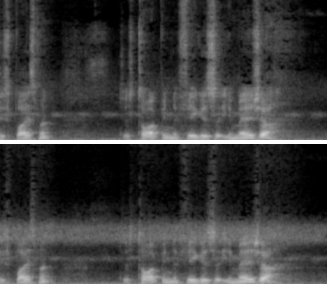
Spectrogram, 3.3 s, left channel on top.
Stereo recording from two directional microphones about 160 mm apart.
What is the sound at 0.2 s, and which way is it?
Speech, 20° right (ahead or behind).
